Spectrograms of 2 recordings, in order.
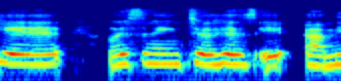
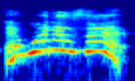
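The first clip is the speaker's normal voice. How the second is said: bewildered teller. Retold or imitated. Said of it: "she said".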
